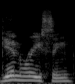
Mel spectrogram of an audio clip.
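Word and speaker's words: Ginn Racing: Okay, so it is pronounced Gin Racing for some reason.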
